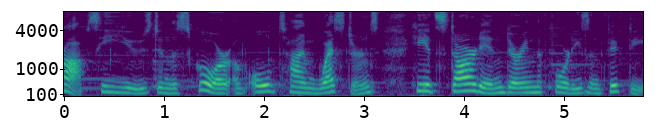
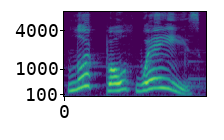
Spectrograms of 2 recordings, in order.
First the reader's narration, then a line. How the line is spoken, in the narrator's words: blurted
